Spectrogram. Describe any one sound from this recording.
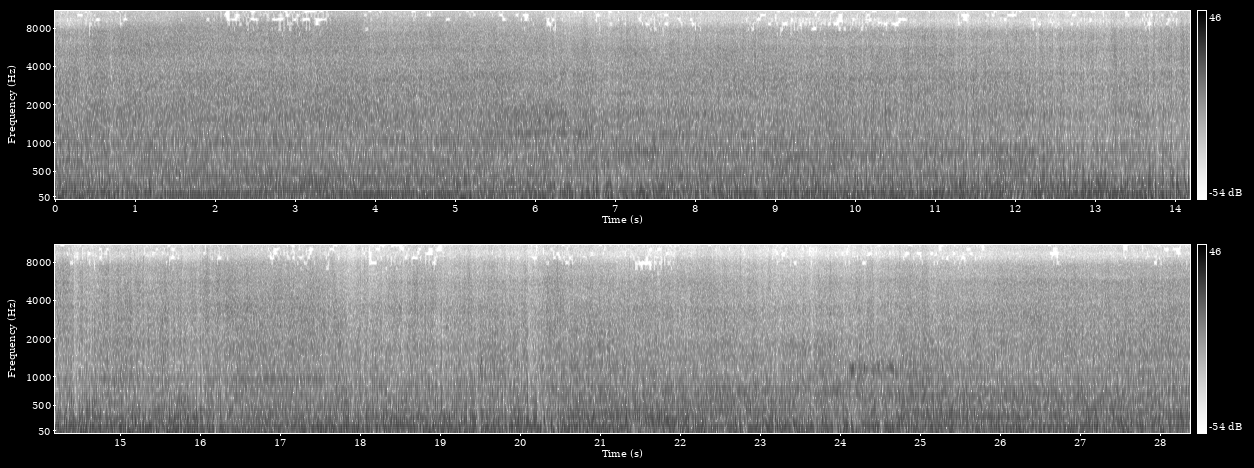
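A kart engine buzzes loudly close by, rising and falling as it speeds up and slows down.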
